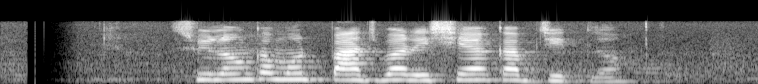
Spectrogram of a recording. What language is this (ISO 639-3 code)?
ben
